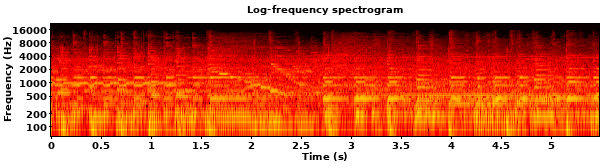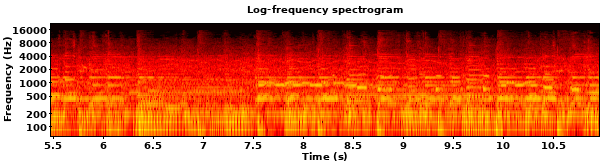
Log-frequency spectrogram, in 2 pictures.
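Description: Instrumental break of a live Andean huayno played by a band: a nylon-string guitar plucking the melody over drums and bass with a steady beat.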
